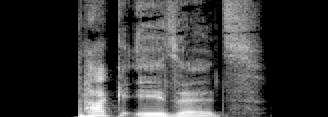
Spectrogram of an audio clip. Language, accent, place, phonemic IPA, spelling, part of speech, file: German, Germany, Berlin, /ˈpakˌʔeːzl̩s/, Packesels, noun, De-Packesels.ogg
- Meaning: genitive singular of Packesel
